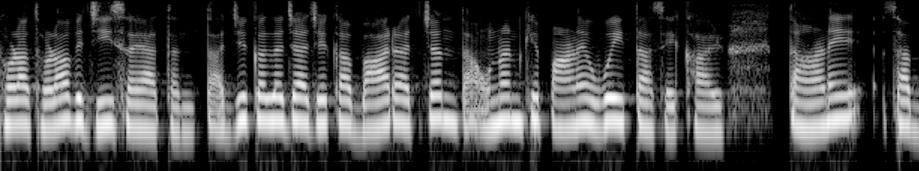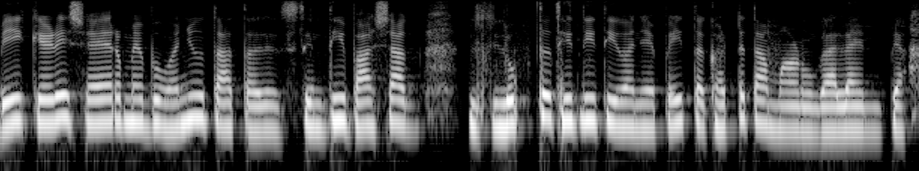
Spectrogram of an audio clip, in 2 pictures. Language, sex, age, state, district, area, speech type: Sindhi, female, 18-30, Gujarat, Junagadh, rural, spontaneous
